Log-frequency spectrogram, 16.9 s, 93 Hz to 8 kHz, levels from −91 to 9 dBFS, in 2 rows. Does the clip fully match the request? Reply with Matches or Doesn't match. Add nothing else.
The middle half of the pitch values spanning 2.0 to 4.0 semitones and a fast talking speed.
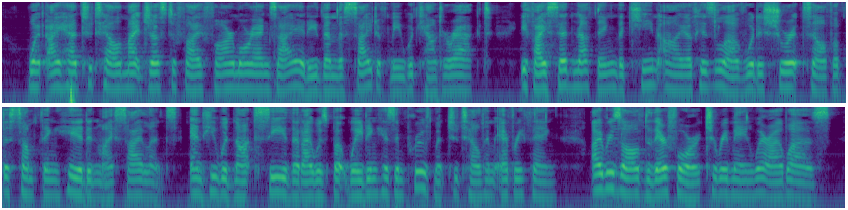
Matches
